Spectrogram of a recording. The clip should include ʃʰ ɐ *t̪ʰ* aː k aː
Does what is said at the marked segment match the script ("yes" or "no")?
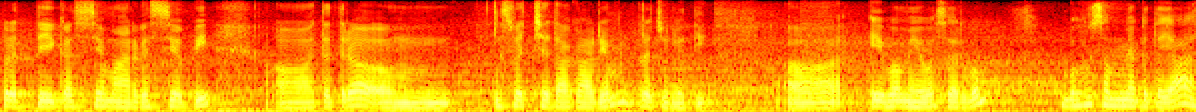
no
